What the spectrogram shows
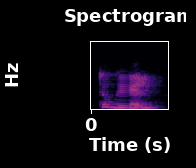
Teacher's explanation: В татарском языке в конце, если «л» приходит с мягкими гласными, такими как «и», «е», там, да, то она слышится как мягкая. И в конце как будто бы слышится мягкий знак, но он не пишется.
